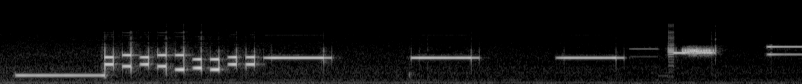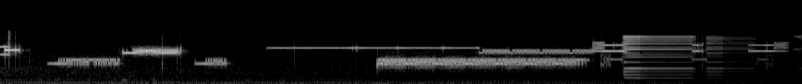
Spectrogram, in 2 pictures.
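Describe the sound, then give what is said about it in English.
A dial-up modem connecting: a short dial tone and rapid touch-tone dialing, then a string of beeps and warbling handshake tones that end in a harsh, buzzing burst of data noise. Loud, no voices. “We brought like a dial-up connection that some kids would never remember the noise of that, or so if someone ever had to use the phone.”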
